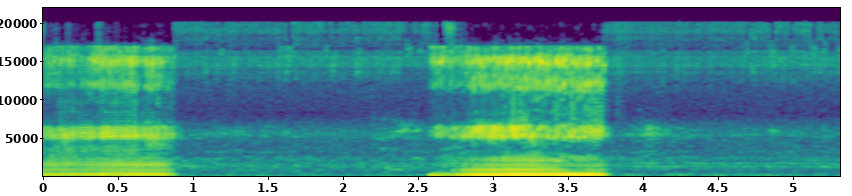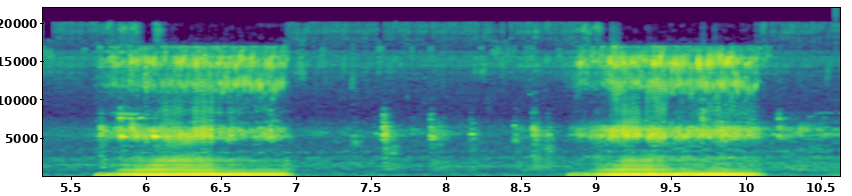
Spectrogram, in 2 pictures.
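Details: A sleeping cat snoring, recorded in 2020, each breath a harmonic-rich rasping snore of about a second, repeated roughly every three seconds with quiet gaps between, in a small room.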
